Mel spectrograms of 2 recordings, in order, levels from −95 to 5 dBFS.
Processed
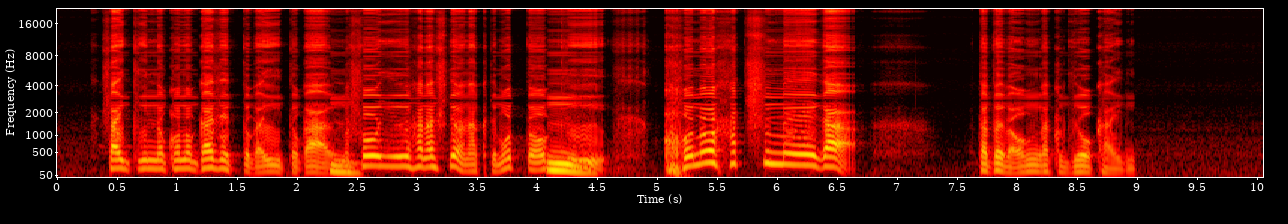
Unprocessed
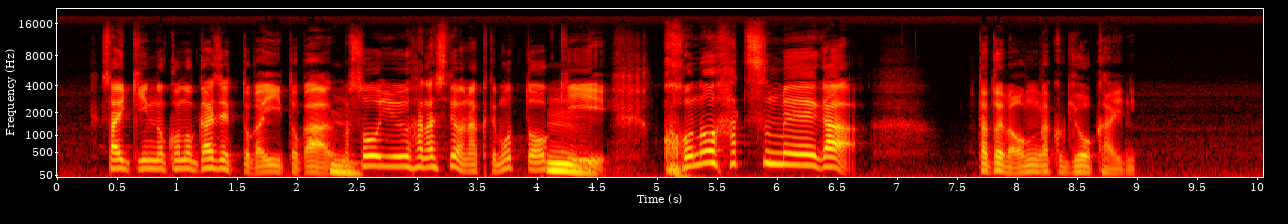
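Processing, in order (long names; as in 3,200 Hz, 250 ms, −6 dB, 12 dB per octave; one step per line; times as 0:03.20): samples in bit-reversed order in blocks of 16 samples
high-pass filter 110 Hz 6 dB per octave
high-shelf EQ 7,000 Hz −8 dB
level −2 dB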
